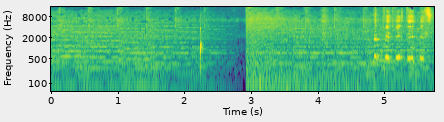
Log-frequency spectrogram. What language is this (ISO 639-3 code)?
pol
